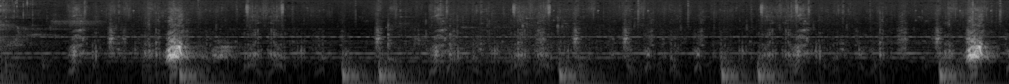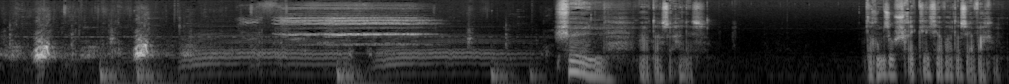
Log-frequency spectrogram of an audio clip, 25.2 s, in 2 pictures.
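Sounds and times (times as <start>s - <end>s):
dog growling at the moon: 0.2s - 19.6s
speech: 19.7s - 20.3s, 20.9s - 21.5s, 23.6s - 25.2s.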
